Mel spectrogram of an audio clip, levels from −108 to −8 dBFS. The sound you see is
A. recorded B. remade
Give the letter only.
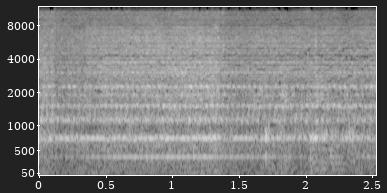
B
